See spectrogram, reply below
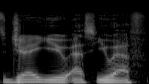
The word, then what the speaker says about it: Jusuf: And this last one is Jusuf Nurkic, and his name does start with a J. – Yes, it does. – It's just pronounced differently. – Yeah, it's J U S U F.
